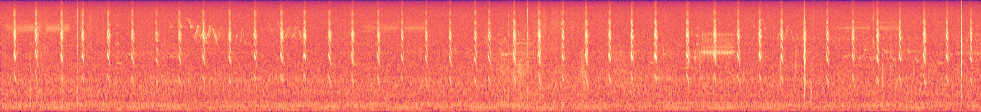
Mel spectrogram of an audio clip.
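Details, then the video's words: Prairie dog calling tirelessly for nearly twenty seconds: crisp, short chirping barks at a steady pace near two per second, over a quiet background with soft distant bird notes. "Prairie dogs"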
